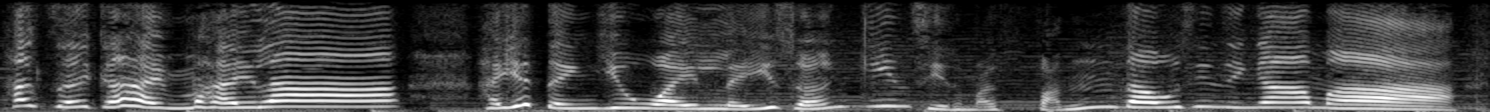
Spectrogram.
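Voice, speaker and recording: High-voiced, animated woman guide. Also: normal speed, faint music behind. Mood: encouraging. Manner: chatty, animated, storytelling. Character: friendly adult woman, guide and motherly figure to children. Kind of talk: children's radio drama acting.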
